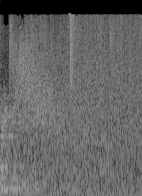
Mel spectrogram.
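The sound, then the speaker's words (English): Rocket blast-off sound effect: a loud, steady, low-heavy roaring rumble that holds without a break for about two seconds, with no voices. “We have liftoff. It's our weekly blast off”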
